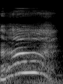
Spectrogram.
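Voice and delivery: very high, loud shriek of fright; frightened scream. A narrator's reading. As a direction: shriek in sudden terror. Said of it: "The nurse screams".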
